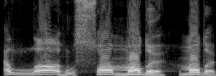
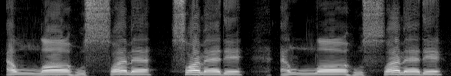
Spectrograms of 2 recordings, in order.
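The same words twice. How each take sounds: First: Samad with a dark, heavy mad as the mistake; heavy ma, wrong. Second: Allahu Samad said slowly, ma kept light; light ma, correct. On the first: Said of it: "don't say". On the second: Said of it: "That's how you should pronounce it". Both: Shown as a demonstration.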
